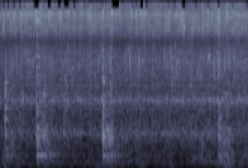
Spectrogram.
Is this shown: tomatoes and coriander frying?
yes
